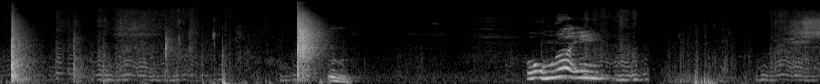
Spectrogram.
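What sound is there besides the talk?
many flies buzzing indoors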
